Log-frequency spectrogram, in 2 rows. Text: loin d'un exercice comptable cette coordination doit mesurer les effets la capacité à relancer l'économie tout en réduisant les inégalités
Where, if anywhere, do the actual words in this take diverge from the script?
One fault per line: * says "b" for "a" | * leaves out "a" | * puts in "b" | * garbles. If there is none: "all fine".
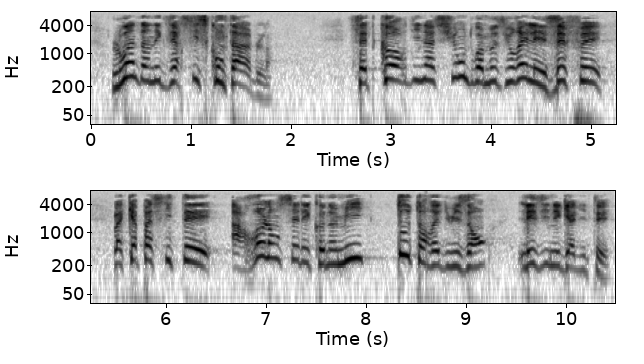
all fine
